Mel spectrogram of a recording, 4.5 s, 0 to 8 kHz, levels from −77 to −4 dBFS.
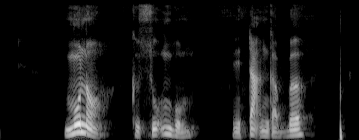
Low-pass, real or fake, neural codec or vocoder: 7.2 kHz; fake; codec, 16 kHz, 4 kbps, X-Codec, HuBERT features, trained on LibriSpeech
